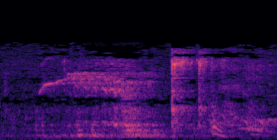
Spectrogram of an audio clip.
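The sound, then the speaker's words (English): A horse on the front lawn right outside a house gives a long, high whinny that rises and wavers before breaking into shorter snorting bursts, clear over a low background rumble. “It almost sounded like a horse.”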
